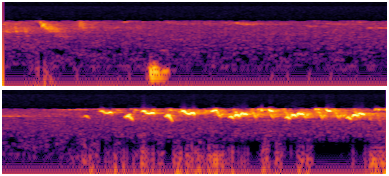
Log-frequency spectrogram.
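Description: Small birds chirping over a steady background hiss, the chirps coming thick and fast from about three and a half seconds in.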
